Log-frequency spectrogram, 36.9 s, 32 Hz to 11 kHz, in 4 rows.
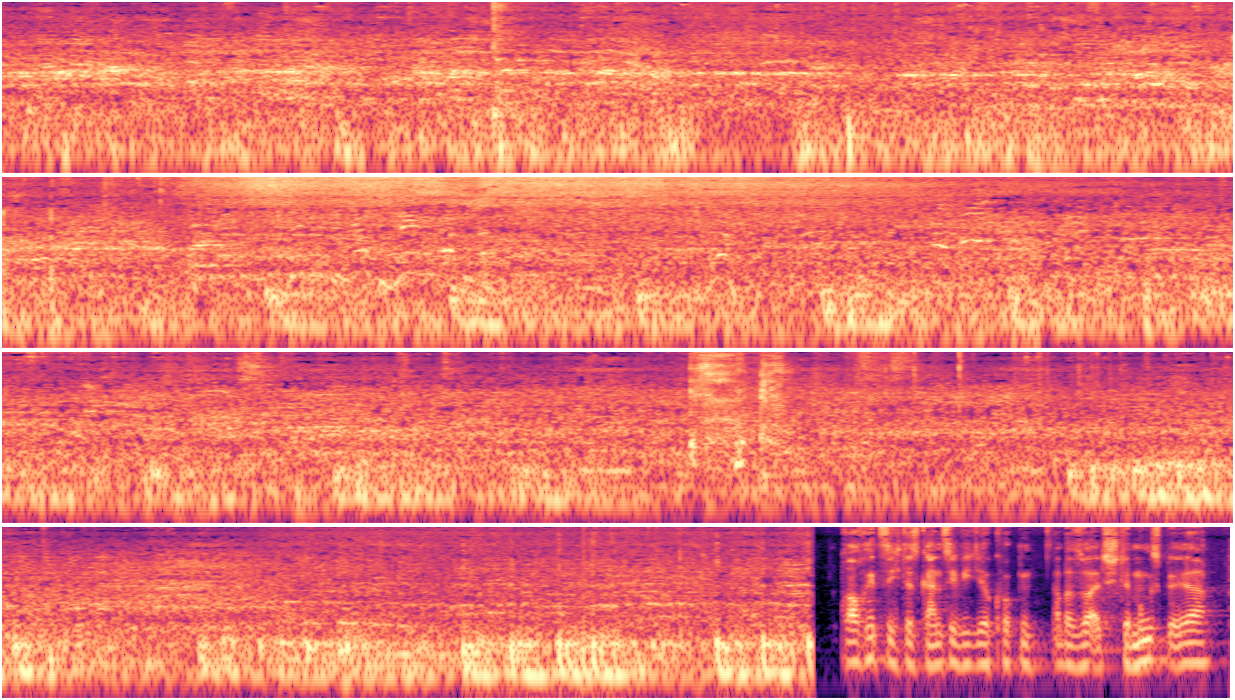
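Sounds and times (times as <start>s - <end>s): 
large protest crowd shouting and babbling: 0.0s - 33.9s
rushing hiss: 10.3s - 16.2s
speech: 34.2s - 36.8s.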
